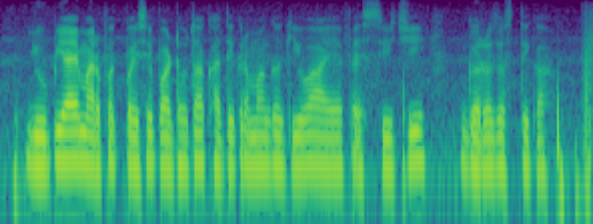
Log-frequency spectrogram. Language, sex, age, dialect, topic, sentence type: Marathi, male, 18-24, Standard Marathi, banking, question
